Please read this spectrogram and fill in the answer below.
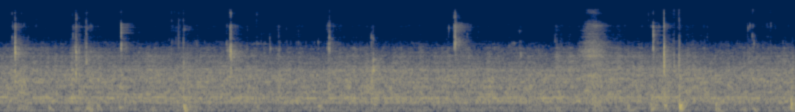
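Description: Quiet eating by hand from a plate: scattered soft clicks and smacks of fingers picking up rice and greens and of chewing, a few more together near the end, over a faint steady background hiss.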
